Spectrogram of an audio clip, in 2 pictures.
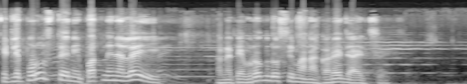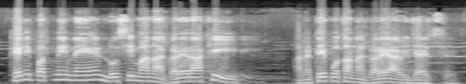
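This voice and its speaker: A man's voice: fairly high pitch, big pitch swings, moderate pace, soft background music. Man telling a folk tale. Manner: addresses listeners directly, voices quoted characters in his own voice. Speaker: storyteller. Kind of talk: narrating a moral folk tale.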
